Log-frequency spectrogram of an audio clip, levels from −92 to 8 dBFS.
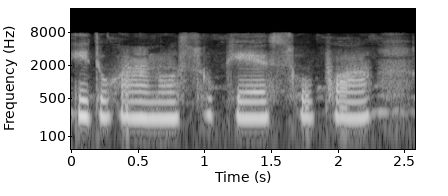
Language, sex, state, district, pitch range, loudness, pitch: Chakma, female, Tripura, Dhalai, 215-230 Hz, -16 LUFS, 220 Hz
